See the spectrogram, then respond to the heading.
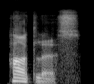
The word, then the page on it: heartless: British English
